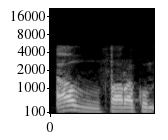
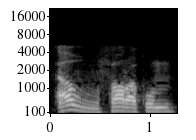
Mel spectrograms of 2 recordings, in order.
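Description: The two takes are said the same way.

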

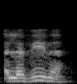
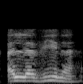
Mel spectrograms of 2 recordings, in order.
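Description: Both takes have the same delivery.

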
